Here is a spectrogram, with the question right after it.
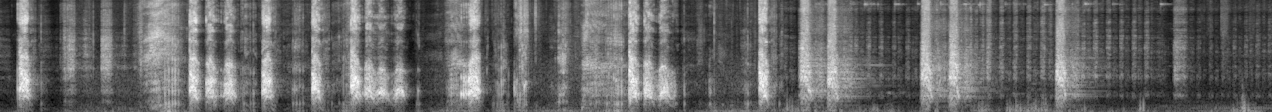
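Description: An American Bully gives deep, rough barks in irregular bursts, some drawn out and growly.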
